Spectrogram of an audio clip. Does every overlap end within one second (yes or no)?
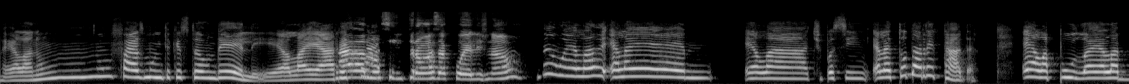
yes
